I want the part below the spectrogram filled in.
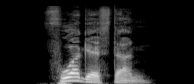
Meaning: ereyesterday, the day before yesterday
- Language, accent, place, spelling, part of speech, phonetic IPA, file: German, Germany, Berlin, vorgestern, adverb, [ˈfoːɐ̯ɡɛstɐn], De-vorgestern.ogg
